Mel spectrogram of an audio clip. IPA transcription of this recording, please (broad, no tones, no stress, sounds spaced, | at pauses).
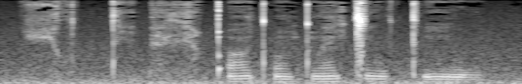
ç o̤ tː i̤ ʔ ɛ̤ x i̤ qʼ õ tʼ õ tʷ ɛ̃ ǀ ĩ w tʼ ĩ w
